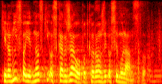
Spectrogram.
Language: Polish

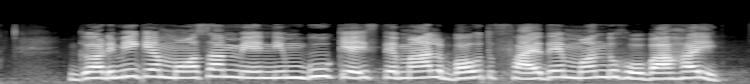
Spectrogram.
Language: Magahi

